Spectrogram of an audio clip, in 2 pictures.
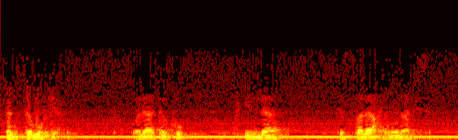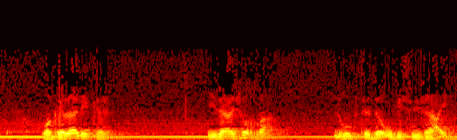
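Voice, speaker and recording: A man teaching a classical grammar lesson, explaining slowly with restarts and repetitions and chanting verse lines. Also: on the low side, steady tone. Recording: tinny phone-like line with background hum.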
